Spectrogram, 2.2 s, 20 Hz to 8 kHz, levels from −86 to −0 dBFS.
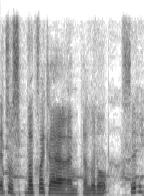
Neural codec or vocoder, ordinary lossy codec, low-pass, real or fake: codec, 16 kHz in and 24 kHz out, 0.6 kbps, FireRedTTS-2 codec; Opus, 64 kbps; 7.2 kHz; fake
